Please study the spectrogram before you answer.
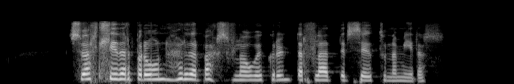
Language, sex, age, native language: Icelandic, female, 40-49, Icelandic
